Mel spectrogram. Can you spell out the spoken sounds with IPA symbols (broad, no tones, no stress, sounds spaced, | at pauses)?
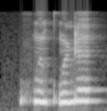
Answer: xʷ ɛ̃ kʷʼ ə̃ ɖ ɛ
